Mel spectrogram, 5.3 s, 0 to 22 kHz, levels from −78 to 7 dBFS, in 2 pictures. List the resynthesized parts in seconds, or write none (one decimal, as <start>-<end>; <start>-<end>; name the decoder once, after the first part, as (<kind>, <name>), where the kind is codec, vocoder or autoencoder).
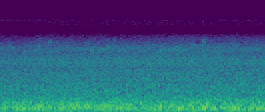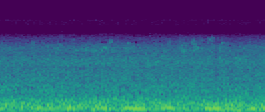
none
